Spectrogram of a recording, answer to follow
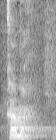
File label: "black", kuman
